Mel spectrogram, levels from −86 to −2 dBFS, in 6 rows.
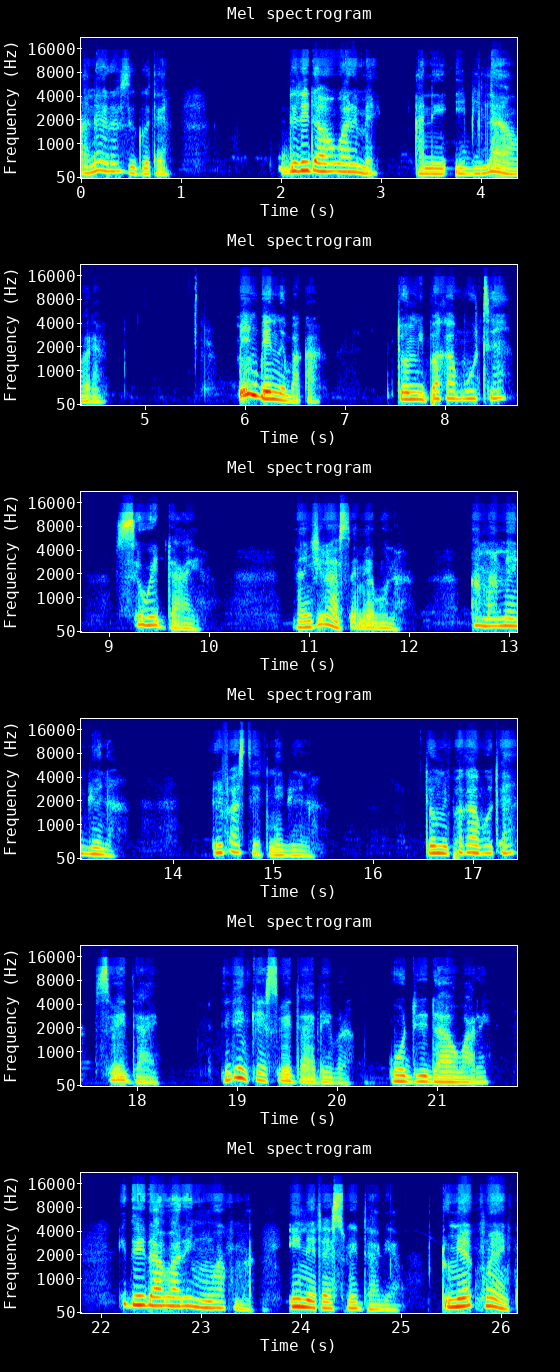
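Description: All the way through, the speech has the grainy, hoarse texture of Opus compression, likely from hybrid mode at a low rate around 16 kbps.

At 23.49 s, between "diri dawo wari mua" and "inate sibi da bia", a single loud pop jumps out about 10 dB over the speech, likely a voltage glitch from a switch or static.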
